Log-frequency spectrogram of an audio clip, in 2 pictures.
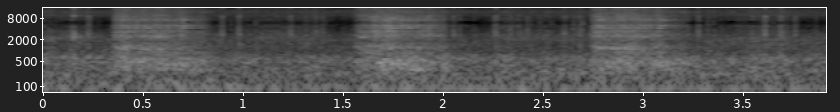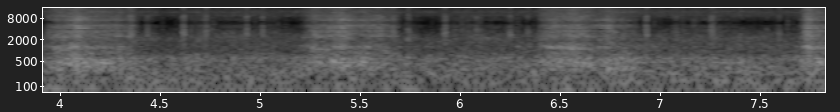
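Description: A runner's rhythmic breathing and footfalls heard through a head-mounted GoPro Hero 2 in its housing, pulsing about once every 0.6 s over a low rumble.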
